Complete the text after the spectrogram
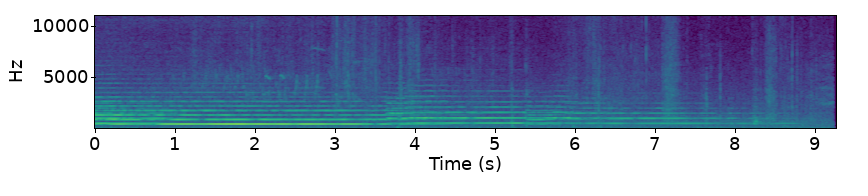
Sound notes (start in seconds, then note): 1.3 birds chirping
